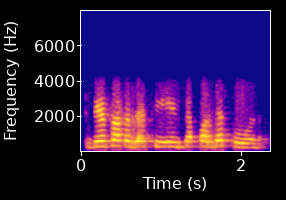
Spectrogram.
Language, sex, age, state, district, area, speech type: Maithili, female, 30-45, Bihar, Samastipur, urban, conversation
